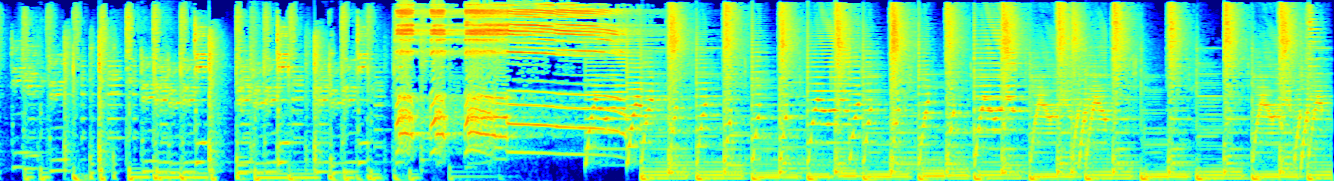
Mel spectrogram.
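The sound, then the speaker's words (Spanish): A bouncy, up-tempo children's song about a rooster plays loud, with steady rhythmic beats and bright melody, briefly interrupted midway by a drawn-out rooster-like crow before the music resumes. “Vamos a escuchar una canción que a los niños les gusta mucho y comen muy bien cuando la escuchan.”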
